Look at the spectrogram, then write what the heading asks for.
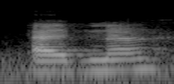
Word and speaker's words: Aetna: I'm in Chicago, so we actually have an Aetna. Yeah, Is that how you say it? Edna, yeah.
